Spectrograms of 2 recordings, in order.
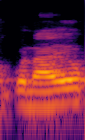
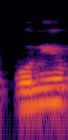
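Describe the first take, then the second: First: कोनायो, said "ko-naa-yo"; conio as ko-NAA-yo. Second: कोनियो, said "ko-ni-yo"; conio as KO-ni-yo. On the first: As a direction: say कोनायो with a long "naa-yo" ending. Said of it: "कुछ लोग उसको कोनायो पढ़ते हैं". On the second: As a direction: say कोनियो with a short "ni" in the middle. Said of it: "कुछ लोग उसको कोनियो पढ़ते हैं". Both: Shown as a demonstration.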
